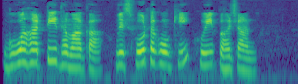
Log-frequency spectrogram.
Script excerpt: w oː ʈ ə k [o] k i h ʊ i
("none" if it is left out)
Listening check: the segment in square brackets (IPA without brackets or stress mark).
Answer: õ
